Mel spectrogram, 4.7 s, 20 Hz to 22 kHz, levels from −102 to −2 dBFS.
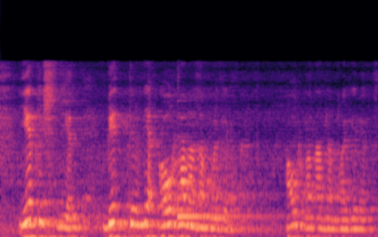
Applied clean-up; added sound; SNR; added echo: none; Dishes, pots, and pans; 13 dB; reverberation time 1.8 s.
